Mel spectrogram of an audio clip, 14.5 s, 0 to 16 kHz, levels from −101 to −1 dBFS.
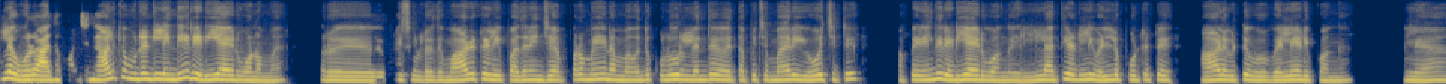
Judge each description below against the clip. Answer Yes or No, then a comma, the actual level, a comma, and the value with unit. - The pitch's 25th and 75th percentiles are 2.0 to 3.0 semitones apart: Yes, narrow, 2.6 semitones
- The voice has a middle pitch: No, high, 205 Hz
